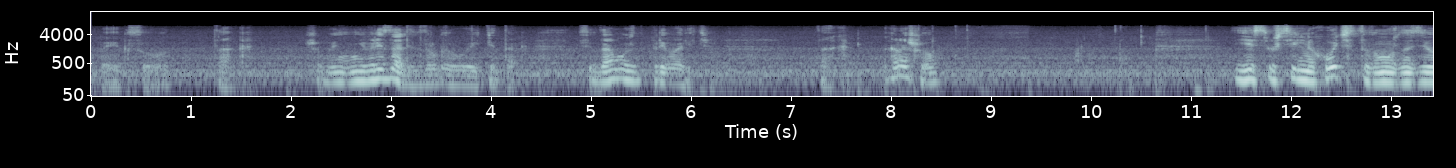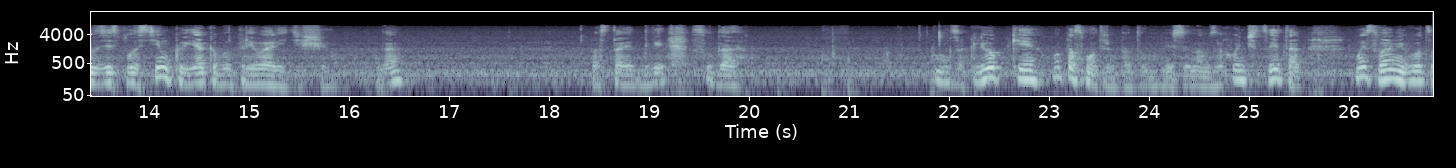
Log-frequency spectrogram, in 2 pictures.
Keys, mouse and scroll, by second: 3.8-6.8 middle drag, 8.6 click, 11.1-14.2 middle drag, 14.8-17.8 middle drag, 22.8-25.7 middle drag, 25.7 scroll up 2, 26.6-26.8 scroll up 1.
